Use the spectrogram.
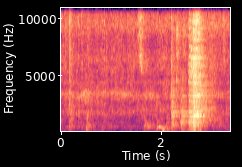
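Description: Chicken pieces are mixed in a pan for chicken Manchurian, with scattered clinks and scrapes of a utensil against metal that grow louder and busier toward the end.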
